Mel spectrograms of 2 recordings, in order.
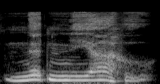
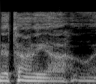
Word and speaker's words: Netanyahu: that's another story but I say the name wrong it's Netanyahu uh and I feel like saying nanahu and I I'm wrong you could hear that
